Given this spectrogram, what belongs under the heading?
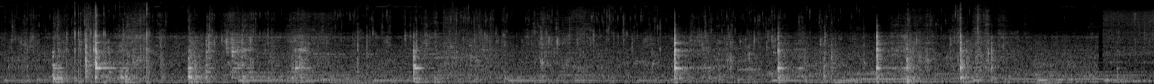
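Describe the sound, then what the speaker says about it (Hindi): Cauliflower and mutton cook with green chillies in a pan, giving a low sizzle under repeated sharp spatula knocks and scrapes as the mixture is stirred and fried. "अब मैं इसके अंदर कुछ हरी मिर्च डाल के ना भून लूँगी।"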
